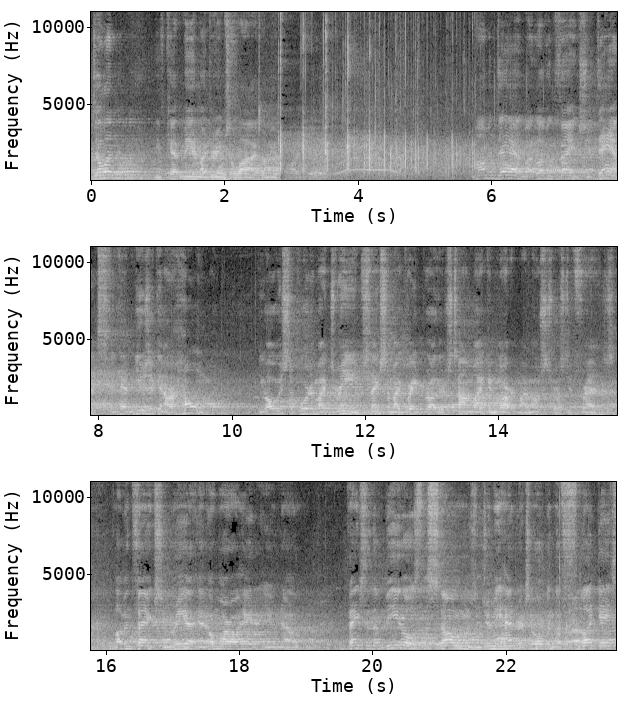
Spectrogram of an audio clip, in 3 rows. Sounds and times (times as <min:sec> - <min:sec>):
Male speech, man speaking: 0:00.0 - 0:03.5, 0:05.8 - 0:09.8, 0:10.4 - 0:19.0, 0:19.6 - 0:23.6
Narration, monologue: 0:00.0 - 0:03.7, 0:05.4 - 0:23.6.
